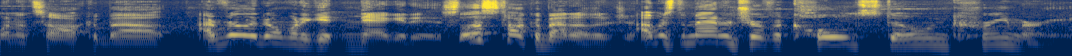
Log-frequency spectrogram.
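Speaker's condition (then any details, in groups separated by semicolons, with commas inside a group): No condition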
